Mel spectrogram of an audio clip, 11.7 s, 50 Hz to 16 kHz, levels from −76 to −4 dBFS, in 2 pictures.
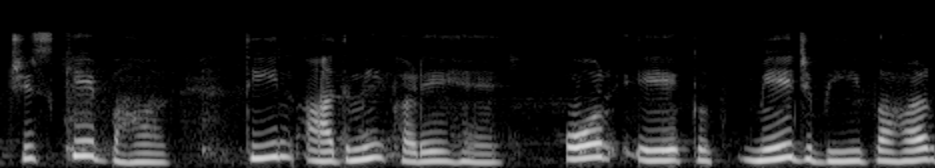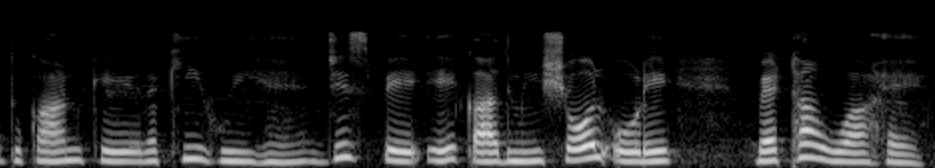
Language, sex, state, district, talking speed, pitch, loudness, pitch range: Hindi, female, Uttar Pradesh, Ghazipur, 125 wpm, 215 Hz, -25 LUFS, 200-245 Hz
